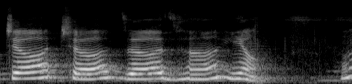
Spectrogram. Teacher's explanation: तालू जो ऊपर है अपने वहां पर जीवा लगती है तो च छ ज झ य इसलिए इसको तालव्य बोलते हैं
